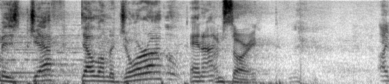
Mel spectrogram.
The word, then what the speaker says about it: DellaMaggiora: And we will now have Jeff Delmoria speak. Hello, Gr. Thank you for having me. My name is Jeff Dela Majora and I'm sorry, I mispronounced your name.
